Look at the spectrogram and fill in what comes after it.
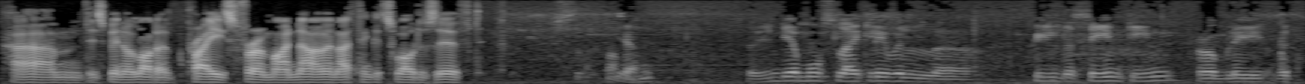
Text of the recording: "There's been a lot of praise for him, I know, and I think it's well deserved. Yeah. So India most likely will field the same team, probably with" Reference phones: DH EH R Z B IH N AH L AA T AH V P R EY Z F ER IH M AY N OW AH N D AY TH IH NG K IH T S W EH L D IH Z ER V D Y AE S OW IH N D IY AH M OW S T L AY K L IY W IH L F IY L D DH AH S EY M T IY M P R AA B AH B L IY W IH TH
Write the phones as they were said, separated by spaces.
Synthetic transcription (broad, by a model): DH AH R Z B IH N AH L AA T AH V P R EY Z F ER IH M AY N OW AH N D AY TH IH NG K IH T S W EH L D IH Z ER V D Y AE S OW IH N D IY AH M OW S T L AY K L IY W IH L F IY L D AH S EY M T IY M P R AA B AH B L IY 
